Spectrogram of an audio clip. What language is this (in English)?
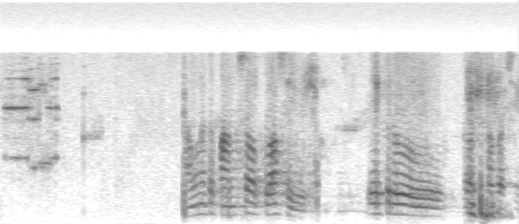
Odia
